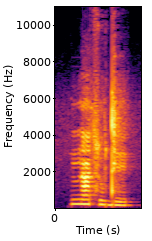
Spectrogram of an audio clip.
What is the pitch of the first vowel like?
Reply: high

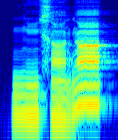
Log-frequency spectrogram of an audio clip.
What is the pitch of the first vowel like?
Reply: low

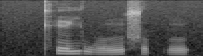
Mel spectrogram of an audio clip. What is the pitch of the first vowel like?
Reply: high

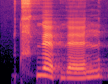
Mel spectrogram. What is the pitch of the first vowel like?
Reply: falling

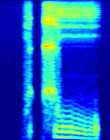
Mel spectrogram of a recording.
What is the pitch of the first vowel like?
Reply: falling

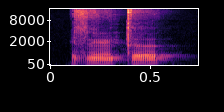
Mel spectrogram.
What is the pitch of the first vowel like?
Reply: high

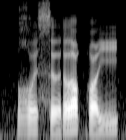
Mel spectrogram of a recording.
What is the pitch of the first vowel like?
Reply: low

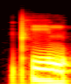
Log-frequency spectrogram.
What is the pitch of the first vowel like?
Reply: low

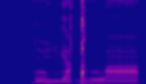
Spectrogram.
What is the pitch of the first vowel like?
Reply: low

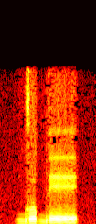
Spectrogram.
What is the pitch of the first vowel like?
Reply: high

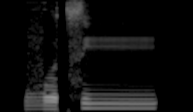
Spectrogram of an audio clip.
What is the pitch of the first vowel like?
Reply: low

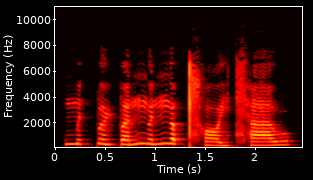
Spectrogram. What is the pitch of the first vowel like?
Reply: rising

